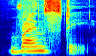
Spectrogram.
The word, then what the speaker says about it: Wednesday: which is mispronounced often so it's wednesday letter is silent here so it's wednesday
